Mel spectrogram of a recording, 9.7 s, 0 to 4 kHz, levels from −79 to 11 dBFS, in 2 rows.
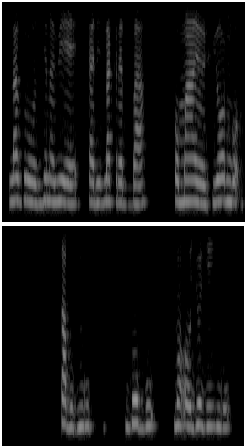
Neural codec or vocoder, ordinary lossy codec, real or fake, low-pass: none; none; real; 3.6 kHz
